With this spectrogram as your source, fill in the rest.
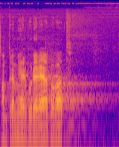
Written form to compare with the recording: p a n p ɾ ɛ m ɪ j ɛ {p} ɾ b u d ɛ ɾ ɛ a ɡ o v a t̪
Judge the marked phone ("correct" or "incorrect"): incorrect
